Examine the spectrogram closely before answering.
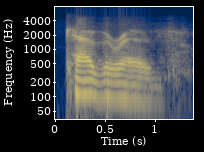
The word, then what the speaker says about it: Casarez: Chris and I'm not gonna even try to pronounce your last name Chris how do you say it cazarez that we've got Chris cazarez that was pretty good right he is joining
